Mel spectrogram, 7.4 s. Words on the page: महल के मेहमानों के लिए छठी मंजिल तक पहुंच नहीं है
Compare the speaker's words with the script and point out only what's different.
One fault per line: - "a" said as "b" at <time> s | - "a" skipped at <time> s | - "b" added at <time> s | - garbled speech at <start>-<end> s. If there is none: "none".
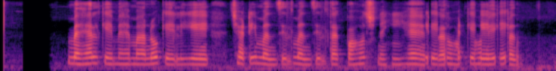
- "मंजिल" added at 3.9 s
- garbled speech at 5.7-6.9 s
